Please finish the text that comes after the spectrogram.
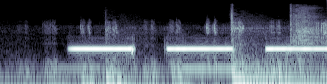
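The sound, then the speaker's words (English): Three loud, steady, high-pitched fire dispatch alert tones, each lasting about half a second with brief gaps between them, sounding over a low background rumble. “I'll have Ryan drop the tones and drop them”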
